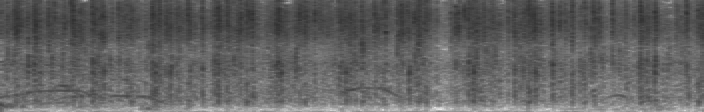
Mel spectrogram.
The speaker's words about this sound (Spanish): Si le va dar un aplauso, denle un aplauso bien fuerte a su Señor.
